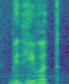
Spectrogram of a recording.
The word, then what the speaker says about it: विधिवत: हलंत लग जाएगा भाग्यवान विधिवत विधिवत पूरा लिखा है विधिवत होता है विधिवत मतलब कि ता का जो है अल्प उच्चारण किया जाता विधिवत विधिवत लिखा है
